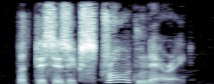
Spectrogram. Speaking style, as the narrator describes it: he said in the joyous, astonished tone of announcing some news she had not expected

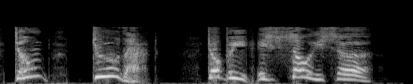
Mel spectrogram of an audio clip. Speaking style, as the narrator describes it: squeaked Dobby anxiously

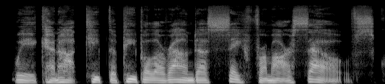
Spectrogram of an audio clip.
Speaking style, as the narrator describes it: growled his wolf

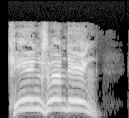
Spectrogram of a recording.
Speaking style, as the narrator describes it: his men cried raggedly

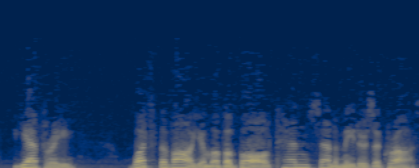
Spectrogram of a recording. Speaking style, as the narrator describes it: Omdi had been fidgeting impatiently

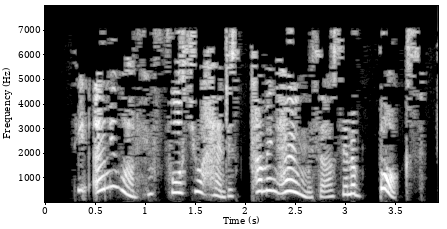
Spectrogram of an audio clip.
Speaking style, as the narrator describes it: she cried out

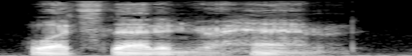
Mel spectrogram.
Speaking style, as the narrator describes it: she rasped, drawing back rigidly, her eyes apprehensive

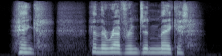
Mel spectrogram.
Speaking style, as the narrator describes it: Kendra breathed

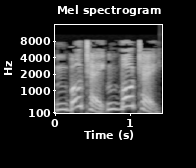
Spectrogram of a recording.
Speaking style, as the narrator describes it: he screamed now

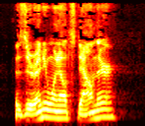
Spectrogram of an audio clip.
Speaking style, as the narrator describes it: someone called out to me

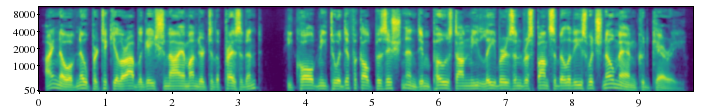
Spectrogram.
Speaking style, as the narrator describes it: the war secretary bristled and said coldly

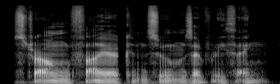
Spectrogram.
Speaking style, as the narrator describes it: he muttered

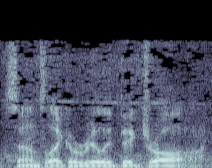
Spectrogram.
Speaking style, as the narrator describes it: Jansen said dryly

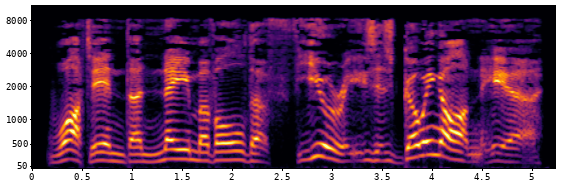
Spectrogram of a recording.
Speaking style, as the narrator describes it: he demanded, voice booming

